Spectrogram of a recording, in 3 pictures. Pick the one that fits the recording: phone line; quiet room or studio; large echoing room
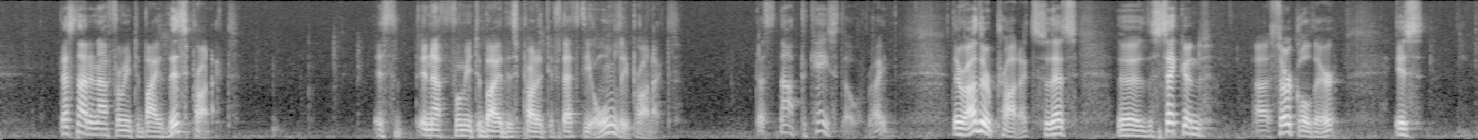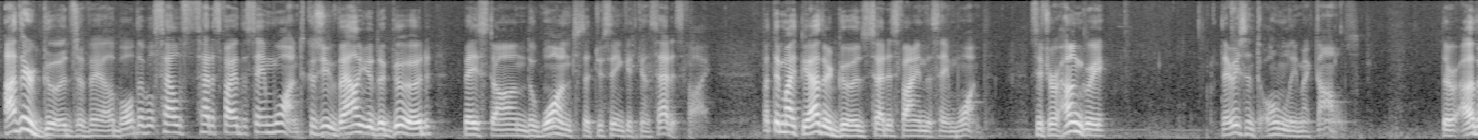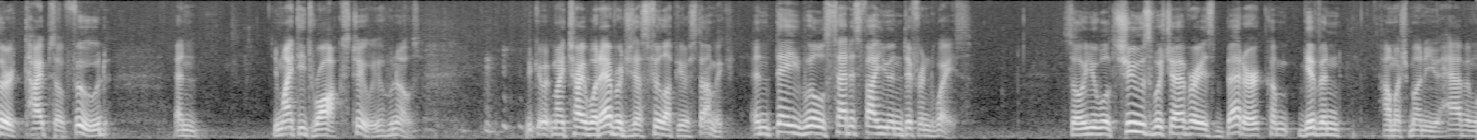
large echoing room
